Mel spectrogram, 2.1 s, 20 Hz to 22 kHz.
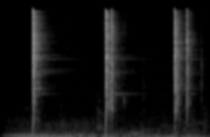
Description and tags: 13. Roce metal con metal
touch between metal materials
metal, touch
